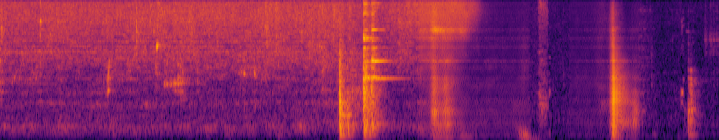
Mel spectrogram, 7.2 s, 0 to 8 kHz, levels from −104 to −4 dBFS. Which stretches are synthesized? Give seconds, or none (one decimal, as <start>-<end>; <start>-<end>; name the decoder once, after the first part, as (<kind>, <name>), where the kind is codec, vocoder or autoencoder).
4.2-5.3 (vocoder, Vocos); 5.7-6.4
